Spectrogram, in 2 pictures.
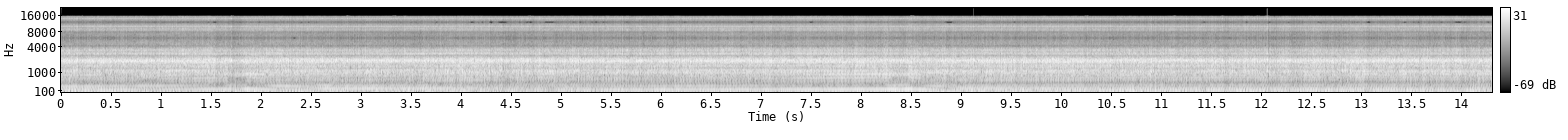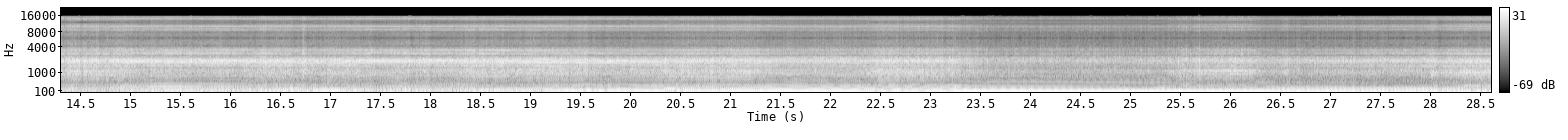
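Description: Classic BMW racing sidecar outfit's engine running hard at speed, recorded on board close to the machine. The revs drop sharply and climb again a few times, about two, nine and seventeen seconds in, as it changes gear or slows for corners.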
